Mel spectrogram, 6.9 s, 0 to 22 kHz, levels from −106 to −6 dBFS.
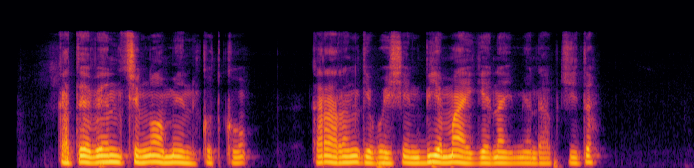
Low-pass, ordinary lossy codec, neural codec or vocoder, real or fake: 9.9 kHz; none; none; real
